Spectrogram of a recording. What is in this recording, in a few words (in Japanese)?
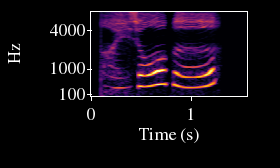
"だいじょーぶ？", kawaii voice; 1200 kawaii voice!!; 色々なワンショット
